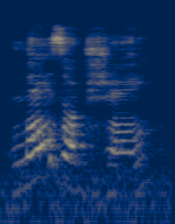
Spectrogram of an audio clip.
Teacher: this again we have to make in french what's called liaison liaison makes the words blend together so this s turns into a z sound that s doesn't have an s sound it has a z · words blend together so this s turns into a z sound that s doesn't have an s sound it has a z sound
